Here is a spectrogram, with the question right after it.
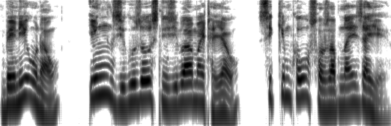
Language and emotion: Bodo, neutral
